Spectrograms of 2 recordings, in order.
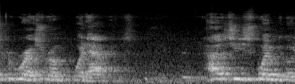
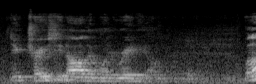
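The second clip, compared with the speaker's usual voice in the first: ordinary talk, nothing marked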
